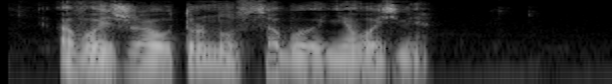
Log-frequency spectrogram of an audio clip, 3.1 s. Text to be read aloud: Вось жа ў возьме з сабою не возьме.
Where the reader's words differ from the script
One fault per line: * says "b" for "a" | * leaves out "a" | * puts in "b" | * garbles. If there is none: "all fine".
* says "труну" for "возьме"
